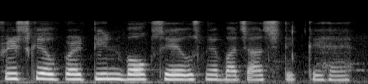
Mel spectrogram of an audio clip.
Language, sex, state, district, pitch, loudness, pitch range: Hindi, female, Arunachal Pradesh, Longding, 230 Hz, -14 LUFS, 210-240 Hz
